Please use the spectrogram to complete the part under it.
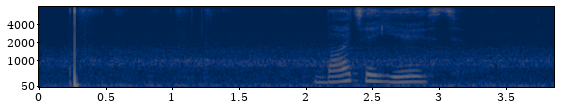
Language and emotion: Russian, neutral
